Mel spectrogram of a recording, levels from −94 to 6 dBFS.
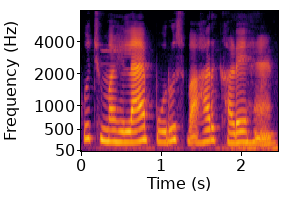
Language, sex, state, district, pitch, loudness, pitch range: Hindi, female, Jharkhand, Garhwa, 240 Hz, -15 LUFS, 225-265 Hz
